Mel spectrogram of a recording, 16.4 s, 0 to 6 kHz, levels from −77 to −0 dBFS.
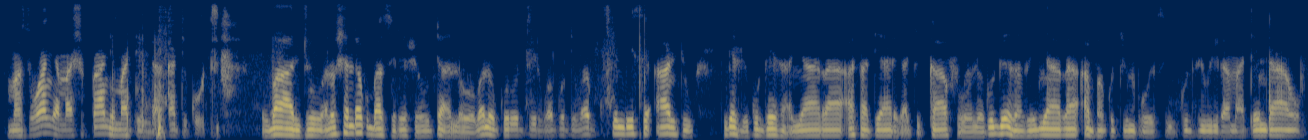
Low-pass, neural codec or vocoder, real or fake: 5.4 kHz; none; real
